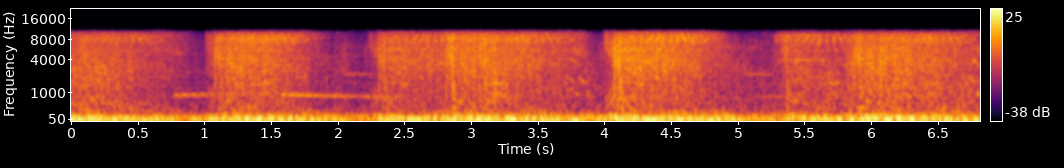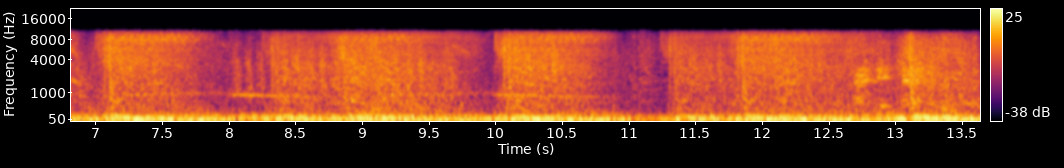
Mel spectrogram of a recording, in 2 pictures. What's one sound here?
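Laser beams zap and hum in bursts.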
